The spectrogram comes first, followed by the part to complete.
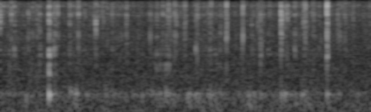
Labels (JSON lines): {"label": "ambient", "recorder": "HydroMoth"}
